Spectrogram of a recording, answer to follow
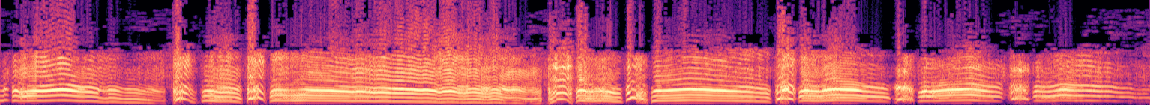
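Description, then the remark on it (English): An adult voice imitates a crying baby, weeping into a microphone in a studio, producing continuous wailing, warbling sobs with rising and falling pitch, loud, broken by brief catches of breath. “Well, a baby cry is made by one of two ways. Either by having an expert crier weep into the mic and flood the studio with tears, like this.”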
